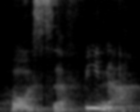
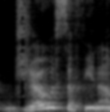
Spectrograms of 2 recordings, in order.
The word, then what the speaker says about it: Josefina: pronounce it remember that in Spanish J is pronounced like H that means ho Safinaz name is pronounced host Safina so instead of Josefina with a J in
